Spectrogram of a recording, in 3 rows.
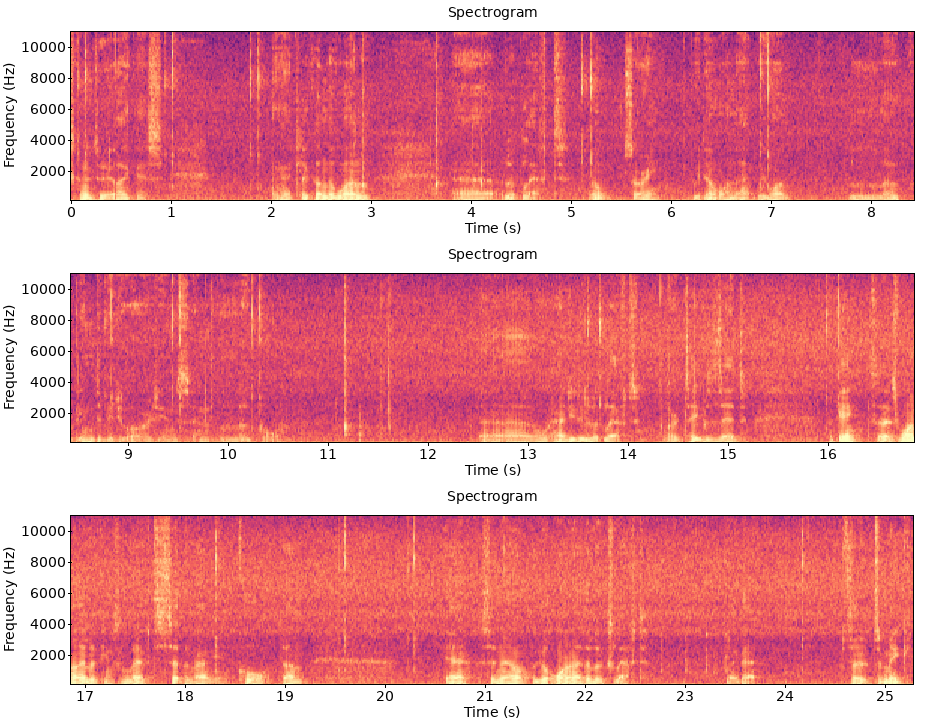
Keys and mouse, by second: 0.2-1.0 drag, 1.8 click, 2.8 l, 3.6 r, 6.9-8.9 drag, 9.4-10.6 drag, 11.1 r, 14.3 r, 17.8 click, 19.6-20.3 drag, 21.2-24.1 drag.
